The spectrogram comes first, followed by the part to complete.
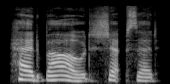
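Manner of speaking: ordinary delivery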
